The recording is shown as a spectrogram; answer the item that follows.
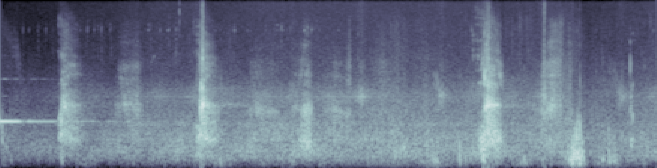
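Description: A long electronic beep from an interval timer cuts off about a second in, marking the start of a new minute. A man then breathes out hard and grunts with the effort of his press-ups, about seven times, unevenly spaced, with two louder ones.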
